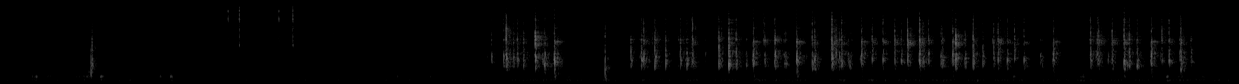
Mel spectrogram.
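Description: Computer keyboard typing, close and fairly quiet: a few isolated key taps at first, then a sustained burst of rapid keystrokes over a low steady hum.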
